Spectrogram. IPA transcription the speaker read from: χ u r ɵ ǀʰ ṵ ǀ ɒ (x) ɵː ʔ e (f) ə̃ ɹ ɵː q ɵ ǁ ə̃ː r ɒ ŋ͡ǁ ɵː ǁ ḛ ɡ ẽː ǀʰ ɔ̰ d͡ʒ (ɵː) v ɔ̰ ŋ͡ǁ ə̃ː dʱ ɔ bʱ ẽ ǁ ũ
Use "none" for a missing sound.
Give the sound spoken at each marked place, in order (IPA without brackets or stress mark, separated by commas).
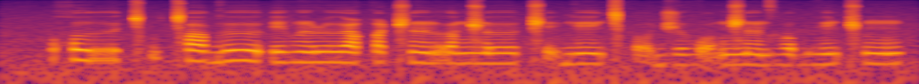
ɡ, v, ɵ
